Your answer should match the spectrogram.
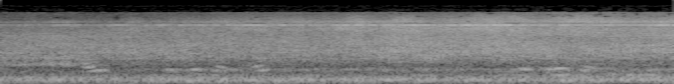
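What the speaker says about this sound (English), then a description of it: "Listen to that helicopter." A steady droning helicopter engine roar fills the scene, close and continuous, with a faint high whine on top and no voices.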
